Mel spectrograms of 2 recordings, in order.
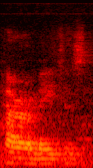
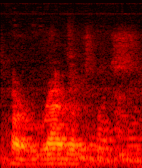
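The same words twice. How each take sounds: First: The stress is not on the second syllable. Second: The stress is on the second syllable. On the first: The speaker calls it wrong. "Not parameters" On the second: The speaker calls it right. "Second syllable gets the stress"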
